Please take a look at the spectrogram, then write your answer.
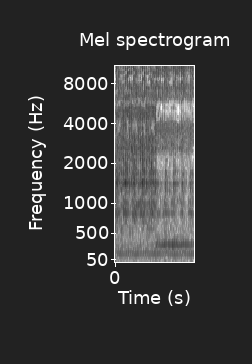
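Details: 2003 Nissan Wingroad, QG18DE petrol engine with LPG, automatic, AWD. At idle oil pressure is 0.12 MPa, and 0.33 MPa at 2000 rpm. A fast, even tapping, about a dozen hits a second, comes from the lower engine.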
